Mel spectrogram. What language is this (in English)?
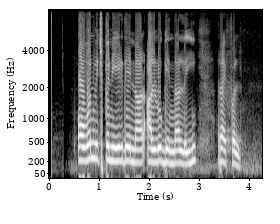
Punjabi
